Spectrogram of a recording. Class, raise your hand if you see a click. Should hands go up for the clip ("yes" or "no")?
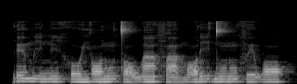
no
